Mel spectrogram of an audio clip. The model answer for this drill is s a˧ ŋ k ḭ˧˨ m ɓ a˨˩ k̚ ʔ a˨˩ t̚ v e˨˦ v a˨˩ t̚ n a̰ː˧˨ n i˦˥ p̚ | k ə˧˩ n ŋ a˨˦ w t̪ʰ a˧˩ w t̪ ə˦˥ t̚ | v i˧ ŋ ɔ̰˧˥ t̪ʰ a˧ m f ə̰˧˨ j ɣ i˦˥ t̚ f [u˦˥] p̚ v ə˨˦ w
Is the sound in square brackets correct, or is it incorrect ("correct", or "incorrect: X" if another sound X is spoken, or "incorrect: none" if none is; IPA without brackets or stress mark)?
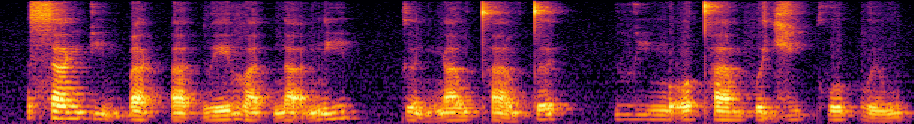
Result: incorrect: o˦˥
